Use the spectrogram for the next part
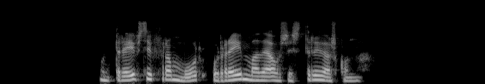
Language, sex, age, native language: Icelandic, female, 30-39, Icelandic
